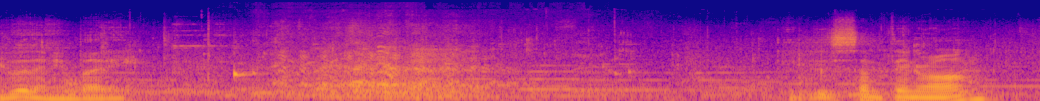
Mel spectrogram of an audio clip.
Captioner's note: audience laughs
